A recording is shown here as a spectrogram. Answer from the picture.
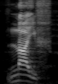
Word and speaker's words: knife: अगला देखेंगे, के बाद यन हो तो के साइलेंट होता है। एग्जाम्पल देखें, जैसे नो, KNOW। नाइफ, KNIFE।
